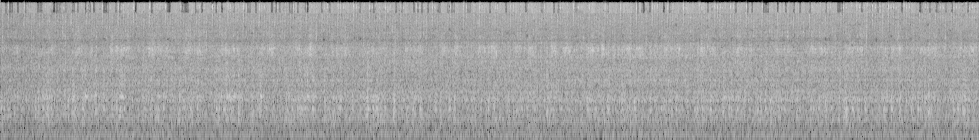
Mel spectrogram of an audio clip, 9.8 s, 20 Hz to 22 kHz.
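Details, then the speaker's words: 2010 Toyota Camry XLE, warm idle after errands, hint of coolant smell: steady low hum with rough irregular rattle and faint high whirr; failing water pump, worst it has been, needs replacing. "that's actually the worst it's ever been now i just hear things i'm gonna wait another couple of seconds but um yeah now it needs to be changed"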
